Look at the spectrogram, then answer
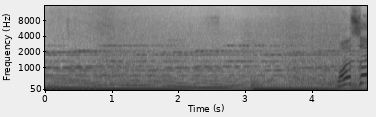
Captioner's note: waves crashing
